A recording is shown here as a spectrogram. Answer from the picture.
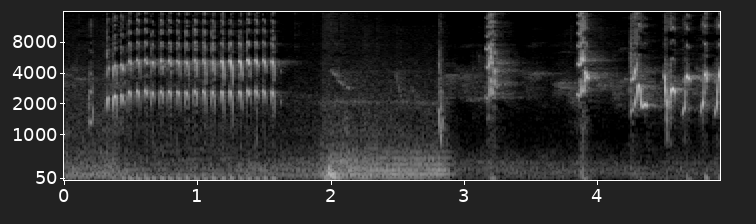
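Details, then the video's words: Lombok white-eye singing hard for a songbird training recording: a long rapid rattling trill on two high pitches, then scattered sharp whistled notes and upslurred chirps against faint low hum. "Masteran Burung Kecial Kombok Lombok Gacor Full Tembakan Mewah"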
